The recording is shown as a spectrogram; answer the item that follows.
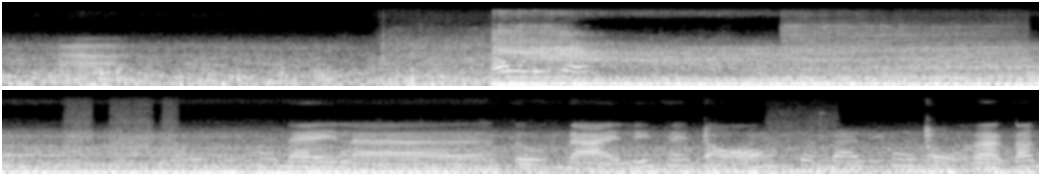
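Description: Road vehicle rumble with people talking over it: a deep rumble comes in suddenly with a burst of hiss a couple of seconds in and holds for about five seconds before fading.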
